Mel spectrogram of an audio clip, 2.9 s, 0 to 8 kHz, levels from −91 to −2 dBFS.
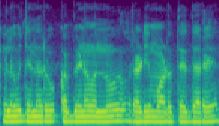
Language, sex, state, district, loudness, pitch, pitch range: Kannada, male, Karnataka, Bidar, -14 LUFS, 125 Hz, 120-125 Hz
